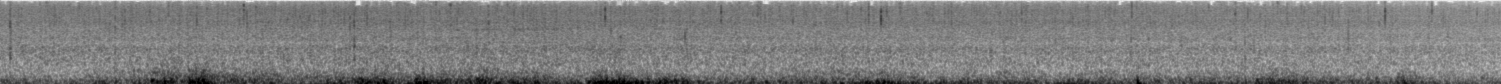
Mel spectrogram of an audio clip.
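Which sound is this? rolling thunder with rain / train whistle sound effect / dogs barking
rolling thunder with rain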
